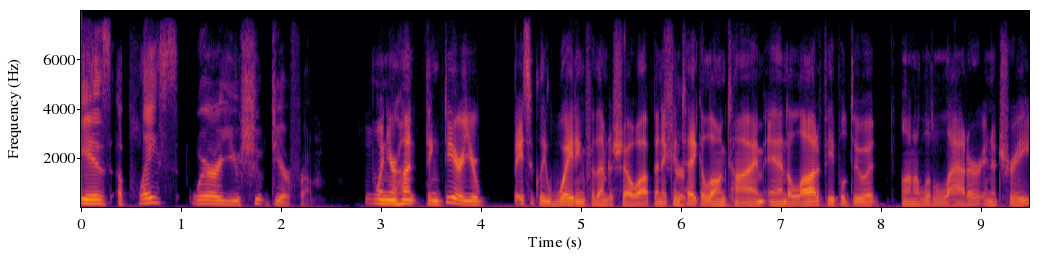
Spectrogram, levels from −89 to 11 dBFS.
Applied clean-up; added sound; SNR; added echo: none; none; none; none.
